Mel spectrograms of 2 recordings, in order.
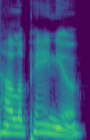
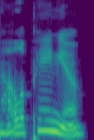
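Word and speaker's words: jalapeño: with a straight face there is no pen in jalapeno if you have a hard time pronouncing it it's galapin noose if you have a hard time pronouncing it just practice M I know it does it goes jalapeno but I'm just trying to help you get the sound out of your mouth fluidly okay so just practice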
